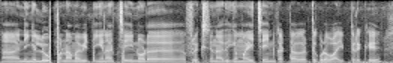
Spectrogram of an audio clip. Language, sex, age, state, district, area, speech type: Tamil, male, 60+, Tamil Nadu, Tiruvarur, urban, spontaneous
